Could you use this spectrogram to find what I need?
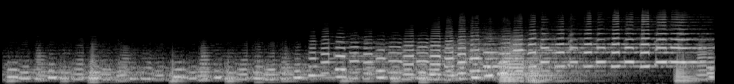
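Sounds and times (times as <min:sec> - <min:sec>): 
waltz music: 0:00.1 - 0:07.2.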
